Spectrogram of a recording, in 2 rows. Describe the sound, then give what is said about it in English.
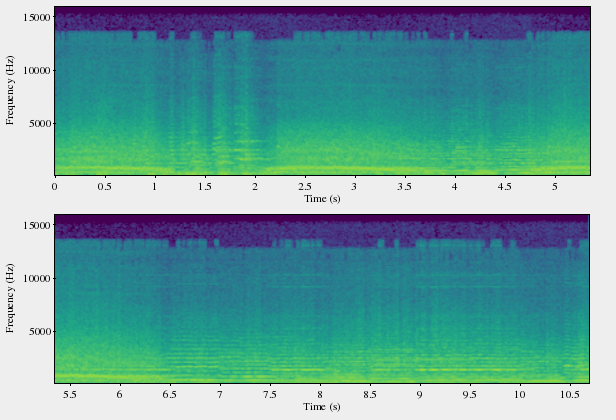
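A large crowd of 10th Army soldiers cheers Mr. Churchill loudly, raising three swelling hurrahs in a steady rhythm before breaking into a sustained, dense roar of many voices. “It was the 10th Army's turn to cheer the chief.”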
